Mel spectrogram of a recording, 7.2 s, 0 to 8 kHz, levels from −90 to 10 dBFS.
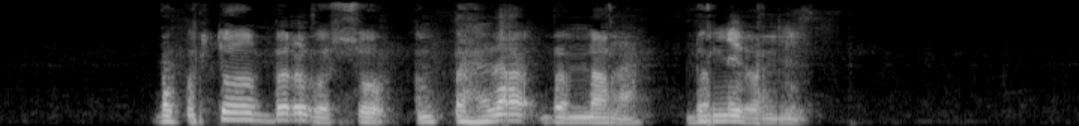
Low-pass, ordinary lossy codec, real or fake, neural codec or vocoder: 7.2 kHz; MP3, 48 kbps; fake; codec, 44.1 kHz, 3.4 kbps, Pupu-Codec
